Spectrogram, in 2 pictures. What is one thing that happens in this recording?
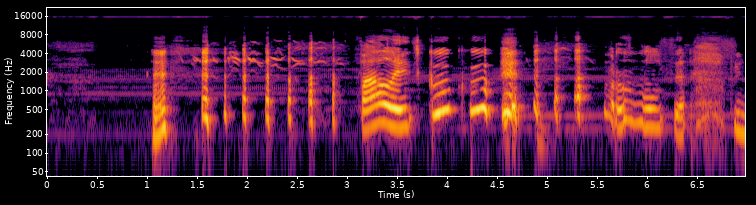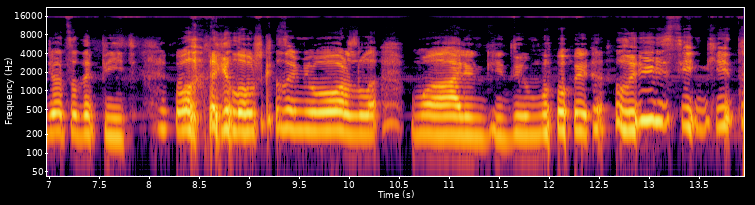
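A child talks and squeals with animation close by.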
